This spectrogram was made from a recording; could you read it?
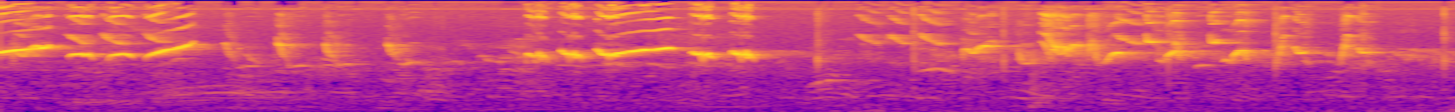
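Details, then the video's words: Orange-headed thrush (anis merah) song serving as a lure to prompt other thrushes to sing: bursts of quick rising whistles and clicks, mimic-like varied phrases, separated by quieter pauses. "Pancingan Burung Anis Merah Tarantula Anis Merah Teler untuk penggoda anis lain agar ikut teler"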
